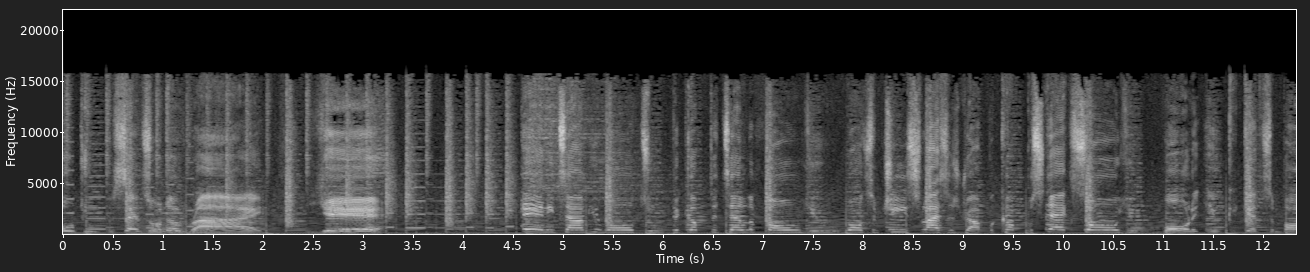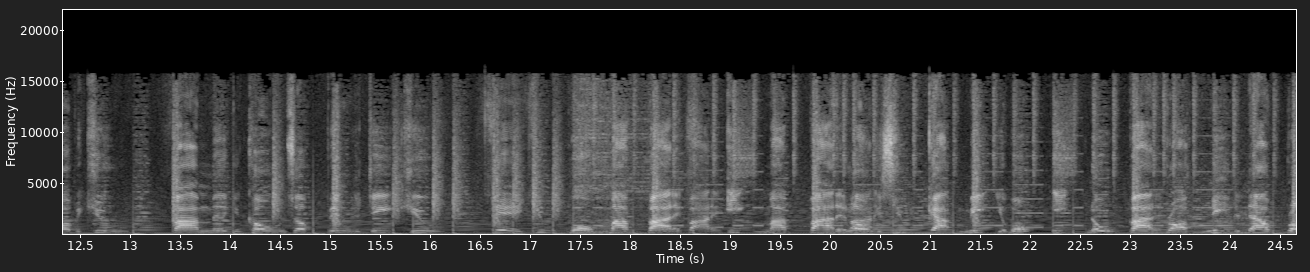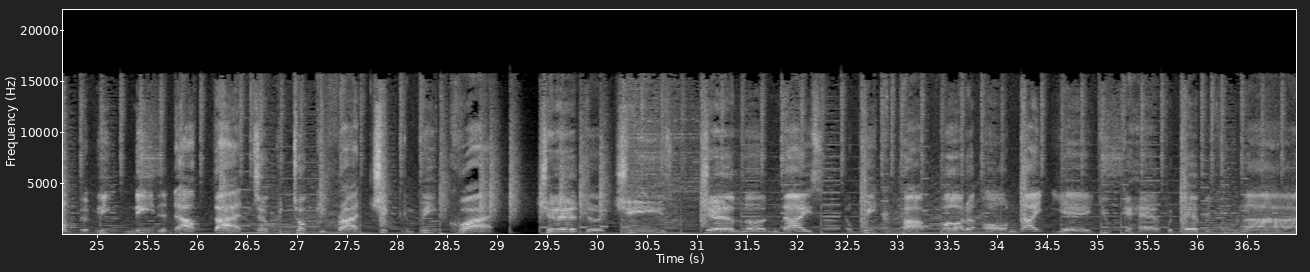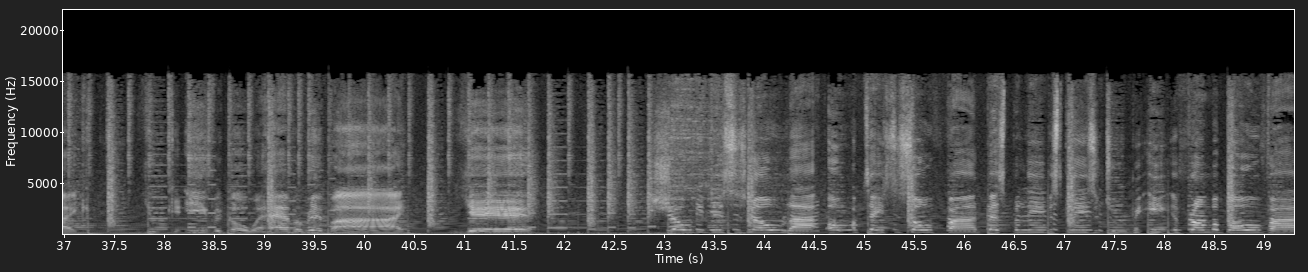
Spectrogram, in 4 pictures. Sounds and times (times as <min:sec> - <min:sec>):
Rapping: 0:00.0 - 0:03.4, 0:04.6 - 0:41.8, 0:42.9 - 0:49.3
Music: 0:00.0 - 0:49.3.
